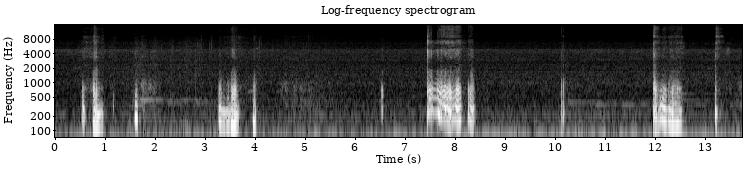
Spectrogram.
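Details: Irregular, snorting, rattly snores, roughly 14 a minute, from a sleeping 6-month-old puppy described as a heavy snorer, with quiet room noise between.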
